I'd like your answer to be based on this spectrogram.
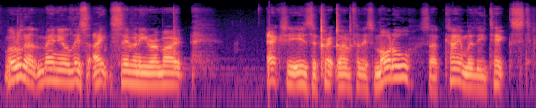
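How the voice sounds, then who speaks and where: There's slight background noise behind this man's mid-range voice, and he talks a little fast. He presents an electronics repair video, giving loose, hands-on commentary and rambling matter-of-factly as he works.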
